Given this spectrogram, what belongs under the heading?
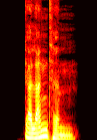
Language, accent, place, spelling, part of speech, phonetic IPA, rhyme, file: German, Germany, Berlin, galantem, adjective, [ɡaˈlantəm], -antəm, De-galantem.ogg
- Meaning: strong dative masculine/neuter singular of galant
